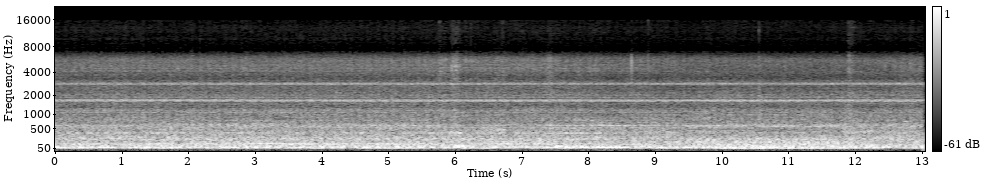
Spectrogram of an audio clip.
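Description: A machine motor running steadily: a low hum under an even hiss, with two steady high whines.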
